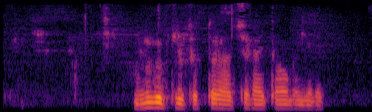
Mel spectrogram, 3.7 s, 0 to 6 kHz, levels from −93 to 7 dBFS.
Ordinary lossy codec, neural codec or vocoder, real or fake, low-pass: MP3, 32 kbps; none; real; 5.4 kHz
